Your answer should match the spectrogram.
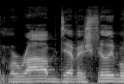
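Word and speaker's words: Merab Dvalishvili: So yeah, I think we're gonna do like four of them, but yeah, Devishev. How you pronounce that man's name? – I'm gonna say Devishvili, Marab Devishvili, but we can also call him Marab for short, since that's his first name.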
